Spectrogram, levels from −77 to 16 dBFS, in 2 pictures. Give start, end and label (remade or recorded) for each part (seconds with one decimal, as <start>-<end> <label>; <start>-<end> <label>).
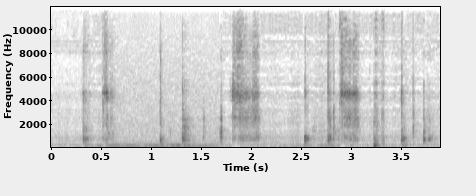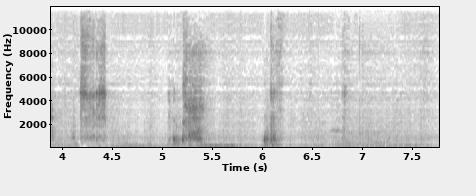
0.0-0.6 remade; 0.6-1.7 recorded; 1.7-7.8 remade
